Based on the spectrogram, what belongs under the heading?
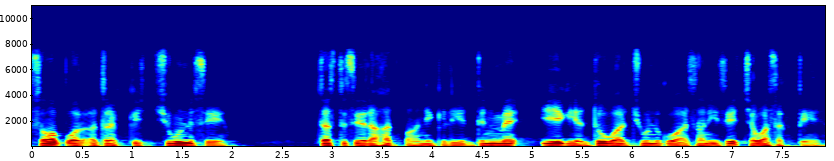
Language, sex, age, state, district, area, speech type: Hindi, male, 18-30, Madhya Pradesh, Gwalior, rural, spontaneous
